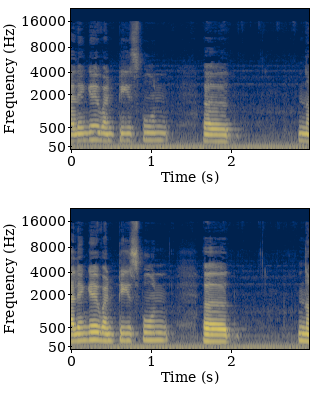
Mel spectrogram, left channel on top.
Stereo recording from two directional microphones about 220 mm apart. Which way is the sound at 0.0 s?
45° right (ahead or behind).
